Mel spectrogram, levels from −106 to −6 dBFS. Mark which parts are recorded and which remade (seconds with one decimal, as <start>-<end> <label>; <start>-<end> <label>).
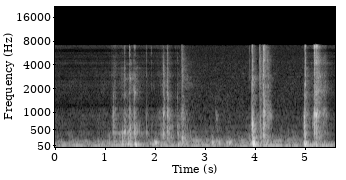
0.0-2.5 remade; 2.5-5.0 recorded; 5.0-5.6 remade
